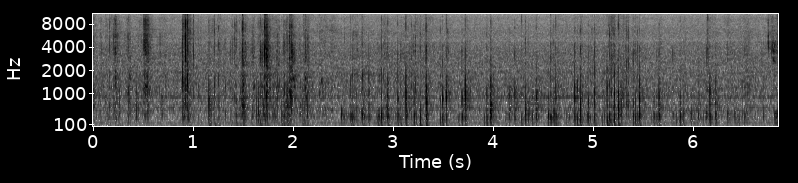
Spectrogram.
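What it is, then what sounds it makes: Fabric baseball cap. A navy fabric Dallas baseball cap with an embroidered skyline is held in both hands while fingernails scratch its fabric crown and raised embroidery. The result is a quiet, continuous run of rapid, irregular dry scratches with short crackly transients and almost no ring.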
